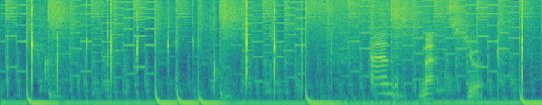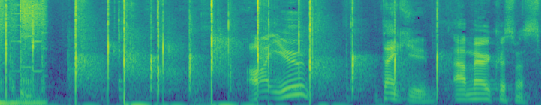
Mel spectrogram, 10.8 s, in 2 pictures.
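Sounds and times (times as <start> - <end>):
loud sharp hand claps: 0.0 - 10.0
speech: 3.8 - 5.0, 8.1 - 8.6, 9.2 - 10.8.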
